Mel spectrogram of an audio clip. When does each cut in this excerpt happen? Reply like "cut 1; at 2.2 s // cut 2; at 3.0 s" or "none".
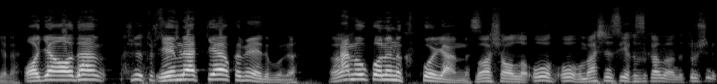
none

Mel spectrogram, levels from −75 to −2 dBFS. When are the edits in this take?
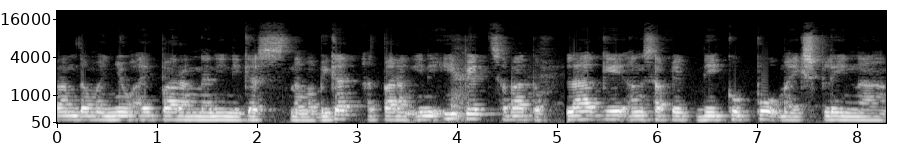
none

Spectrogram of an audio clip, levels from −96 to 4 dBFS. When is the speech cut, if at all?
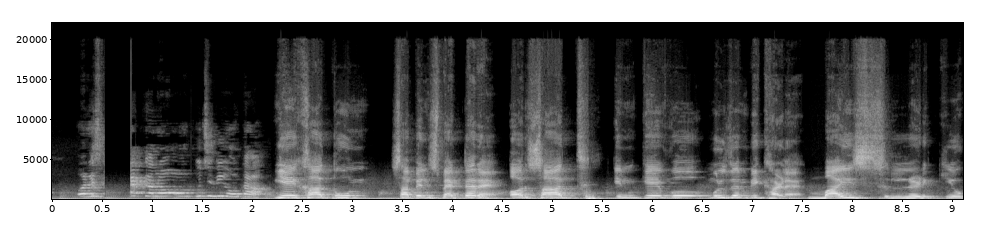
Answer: cut 1; at 2.2 s // cut 2; at 7.5 s

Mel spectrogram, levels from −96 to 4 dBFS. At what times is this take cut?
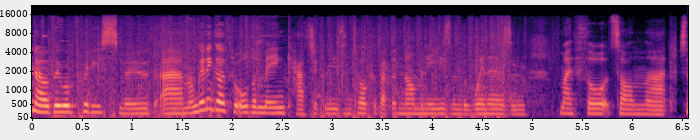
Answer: cut 1; at 4.0 s

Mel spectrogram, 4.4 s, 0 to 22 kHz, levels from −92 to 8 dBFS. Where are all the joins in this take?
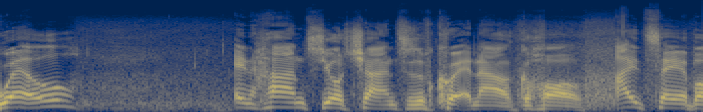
none

